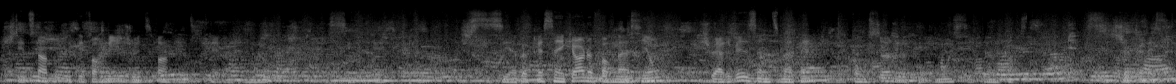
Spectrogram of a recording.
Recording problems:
chatter from many people; very loud; throughout; 1 dB above the speech

